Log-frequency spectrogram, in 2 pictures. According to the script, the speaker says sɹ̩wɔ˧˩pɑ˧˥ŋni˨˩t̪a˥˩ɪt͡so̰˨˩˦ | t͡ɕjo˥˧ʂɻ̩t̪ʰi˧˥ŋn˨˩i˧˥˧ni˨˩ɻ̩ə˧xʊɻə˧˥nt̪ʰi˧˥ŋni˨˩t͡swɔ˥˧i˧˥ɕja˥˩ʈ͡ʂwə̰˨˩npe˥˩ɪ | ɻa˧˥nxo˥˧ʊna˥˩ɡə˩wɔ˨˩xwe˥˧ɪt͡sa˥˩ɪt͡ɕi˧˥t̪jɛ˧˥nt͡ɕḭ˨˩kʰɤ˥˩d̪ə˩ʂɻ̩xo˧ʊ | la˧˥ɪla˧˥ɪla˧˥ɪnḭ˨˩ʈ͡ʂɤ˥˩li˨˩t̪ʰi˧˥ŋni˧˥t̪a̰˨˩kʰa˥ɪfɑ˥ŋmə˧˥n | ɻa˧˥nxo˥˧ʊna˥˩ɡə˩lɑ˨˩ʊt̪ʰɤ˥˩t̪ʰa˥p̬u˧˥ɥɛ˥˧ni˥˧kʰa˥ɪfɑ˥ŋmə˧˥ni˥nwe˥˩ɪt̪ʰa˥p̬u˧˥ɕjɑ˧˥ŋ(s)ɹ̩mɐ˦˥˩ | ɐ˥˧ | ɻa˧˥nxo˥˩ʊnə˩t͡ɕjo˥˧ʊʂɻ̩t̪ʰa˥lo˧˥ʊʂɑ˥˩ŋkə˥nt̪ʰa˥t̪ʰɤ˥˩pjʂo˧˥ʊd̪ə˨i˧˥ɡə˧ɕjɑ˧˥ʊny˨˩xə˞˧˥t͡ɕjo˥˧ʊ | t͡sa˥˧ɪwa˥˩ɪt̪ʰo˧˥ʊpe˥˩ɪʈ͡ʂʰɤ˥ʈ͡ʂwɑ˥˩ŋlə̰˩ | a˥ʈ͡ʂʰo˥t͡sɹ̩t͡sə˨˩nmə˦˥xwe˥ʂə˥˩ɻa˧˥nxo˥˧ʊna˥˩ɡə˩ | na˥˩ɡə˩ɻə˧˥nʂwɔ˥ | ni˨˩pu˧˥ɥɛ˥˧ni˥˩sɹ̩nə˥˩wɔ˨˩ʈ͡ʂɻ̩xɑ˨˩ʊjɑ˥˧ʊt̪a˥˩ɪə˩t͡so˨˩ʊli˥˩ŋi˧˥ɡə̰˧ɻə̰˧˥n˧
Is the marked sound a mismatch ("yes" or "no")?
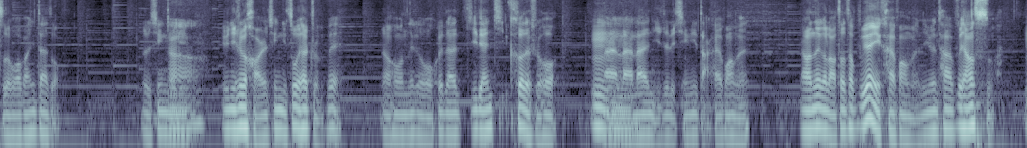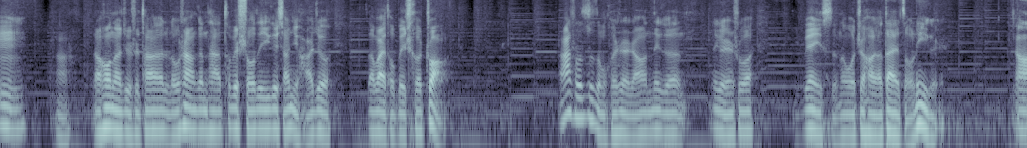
no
